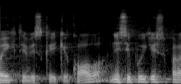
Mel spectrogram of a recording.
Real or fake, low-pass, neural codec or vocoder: real; 14.4 kHz; none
